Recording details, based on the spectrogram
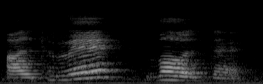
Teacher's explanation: The E is a bit closed. The volte, that O is a bit open.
